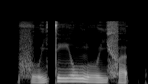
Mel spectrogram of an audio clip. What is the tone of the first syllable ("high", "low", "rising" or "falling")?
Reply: rising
